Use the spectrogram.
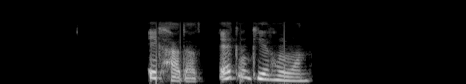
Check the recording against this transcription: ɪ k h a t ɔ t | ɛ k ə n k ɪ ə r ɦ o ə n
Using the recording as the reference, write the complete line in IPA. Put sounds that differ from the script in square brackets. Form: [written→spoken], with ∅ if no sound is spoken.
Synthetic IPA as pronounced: ɪ k h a [t→d] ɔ t | ɛ k ə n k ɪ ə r ɦ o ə n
